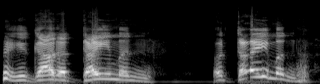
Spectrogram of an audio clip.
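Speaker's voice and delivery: loud, high hammed-up preacher cry; mock Texas preacher. Streamer mocking a Texas preacher video, loud hammed-up preacher shout. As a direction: proclaim it like a fired-up preacher. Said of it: "every preacher in Texas".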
